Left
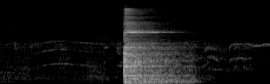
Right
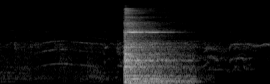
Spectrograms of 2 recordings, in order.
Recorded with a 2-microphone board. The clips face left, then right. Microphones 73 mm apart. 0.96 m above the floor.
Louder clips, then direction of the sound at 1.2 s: Left 1 dB; 70° left (ahead or behind).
